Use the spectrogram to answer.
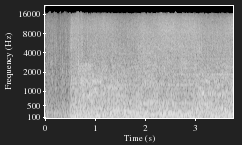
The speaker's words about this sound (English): Then he summons the wind out of it, covering Noah in dust.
